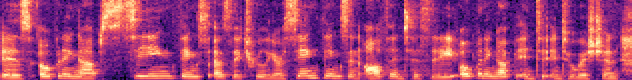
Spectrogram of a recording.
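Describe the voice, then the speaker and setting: Using a monotone, flat intonation at medium pitch, a woman with an American accent talks at a moderate pace with hardly any pauses. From Vermont, US. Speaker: angel card reader. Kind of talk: live stream reading. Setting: live stream.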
